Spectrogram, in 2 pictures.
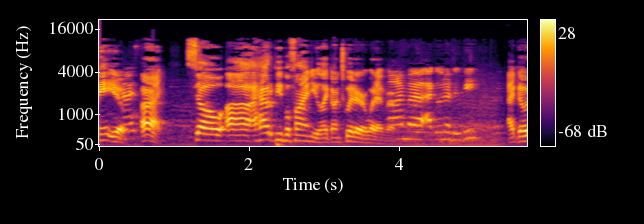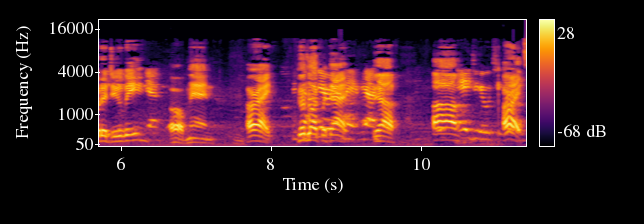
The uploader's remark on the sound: report live from Vibecamp!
